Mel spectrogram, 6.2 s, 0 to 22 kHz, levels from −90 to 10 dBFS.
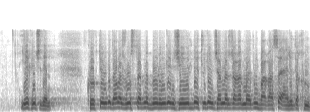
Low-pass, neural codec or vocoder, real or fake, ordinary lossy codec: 7.2 kHz; none; real; none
